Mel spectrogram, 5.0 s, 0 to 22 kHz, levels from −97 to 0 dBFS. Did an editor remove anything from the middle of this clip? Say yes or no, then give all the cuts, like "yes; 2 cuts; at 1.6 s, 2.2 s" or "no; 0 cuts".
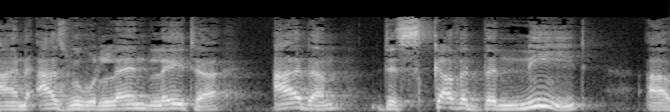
no; 0 cuts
